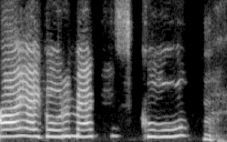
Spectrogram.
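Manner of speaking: very high, put-on childlike voice. Retelling a man calling Max's mom while pretending to be a kid, retold high kid voice. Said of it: "he's talking in this really high voice, trying to sound like a kid".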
